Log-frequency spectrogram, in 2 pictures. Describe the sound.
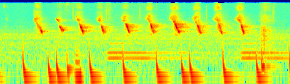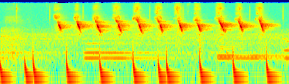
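Bird chirping imitated with the tongue: a quick, steady run of bright chirps, each with a faint click, pausing briefly midway before another burst. No talking.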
